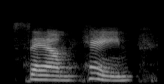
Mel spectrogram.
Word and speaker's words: Samhain: Summer's End is also known as Samhain. It's spelt Sam Hain and pronounced Samhain.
